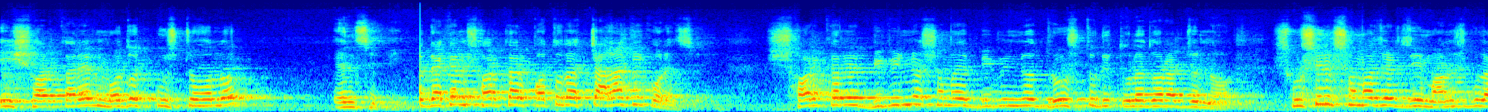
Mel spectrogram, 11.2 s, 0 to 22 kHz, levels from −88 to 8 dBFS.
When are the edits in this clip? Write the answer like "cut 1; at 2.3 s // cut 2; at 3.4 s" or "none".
cut 1; at 3.1 s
